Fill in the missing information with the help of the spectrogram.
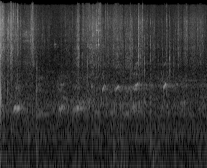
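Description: Birds calling outdoors: a string of short low notes in the first second or so, then a few short, slightly rising higher notes in the second half, over scattered clicks and rustles of rope handling and feet on stony ground. A sharp knock sounds at the very start.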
